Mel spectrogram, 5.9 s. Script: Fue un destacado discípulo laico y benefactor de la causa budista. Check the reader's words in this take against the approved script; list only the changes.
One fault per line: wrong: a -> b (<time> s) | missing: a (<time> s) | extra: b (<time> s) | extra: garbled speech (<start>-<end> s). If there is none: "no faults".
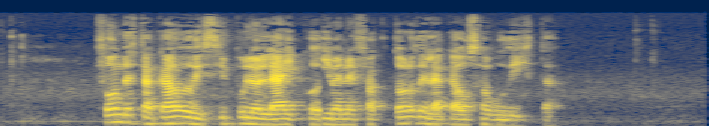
no faults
